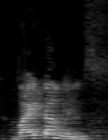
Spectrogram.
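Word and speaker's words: vitamin: बच्चों तो कल हमने एंजाइम्स किया था, तो आज हम करेंगे विटामिन। ठीक है, वाइटामिन होता है, वैसे उसकी जो सही प्रोनाउंसिएशन होती है ना बेटा, दैट इज वाइटामिन।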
